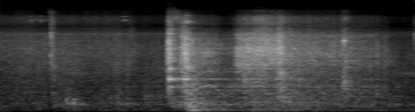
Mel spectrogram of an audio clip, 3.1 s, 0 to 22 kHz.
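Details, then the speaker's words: 1949 Chevrolet Advance Design truck, dormant 30 years, jumper wires to the ballast resistor, out of gear. Brief quiet crank, then a sharp burst as the engine fires; brother thought the motor was locked up, but it starts normally. "Boom. It fired. So, by the way, my brother was telling me he thought this motor was locked up."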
